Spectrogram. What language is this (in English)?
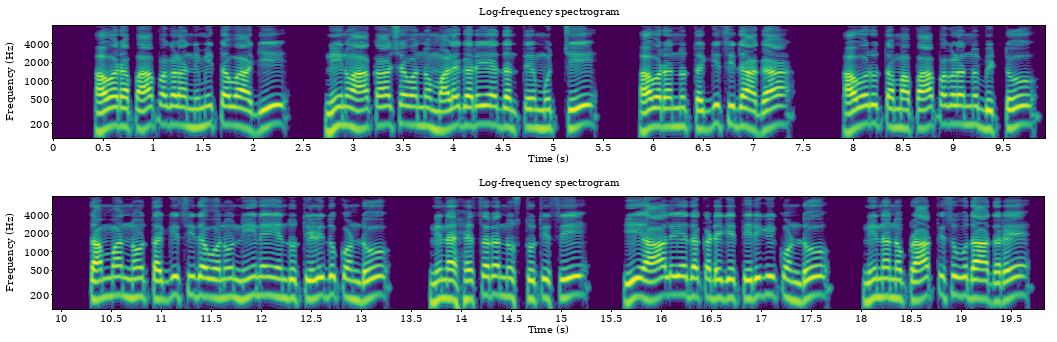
Kannada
